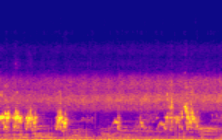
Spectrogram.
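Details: Budgerigar colony, loud chattering opening with rapid scratchy chirps, then softer warbled notes from several birds over continuous background hiss.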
